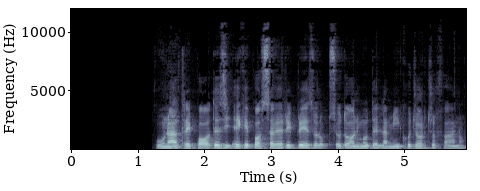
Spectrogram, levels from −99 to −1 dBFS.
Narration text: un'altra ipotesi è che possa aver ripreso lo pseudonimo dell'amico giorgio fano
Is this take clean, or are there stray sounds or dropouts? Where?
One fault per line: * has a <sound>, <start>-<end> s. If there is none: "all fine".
all fine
